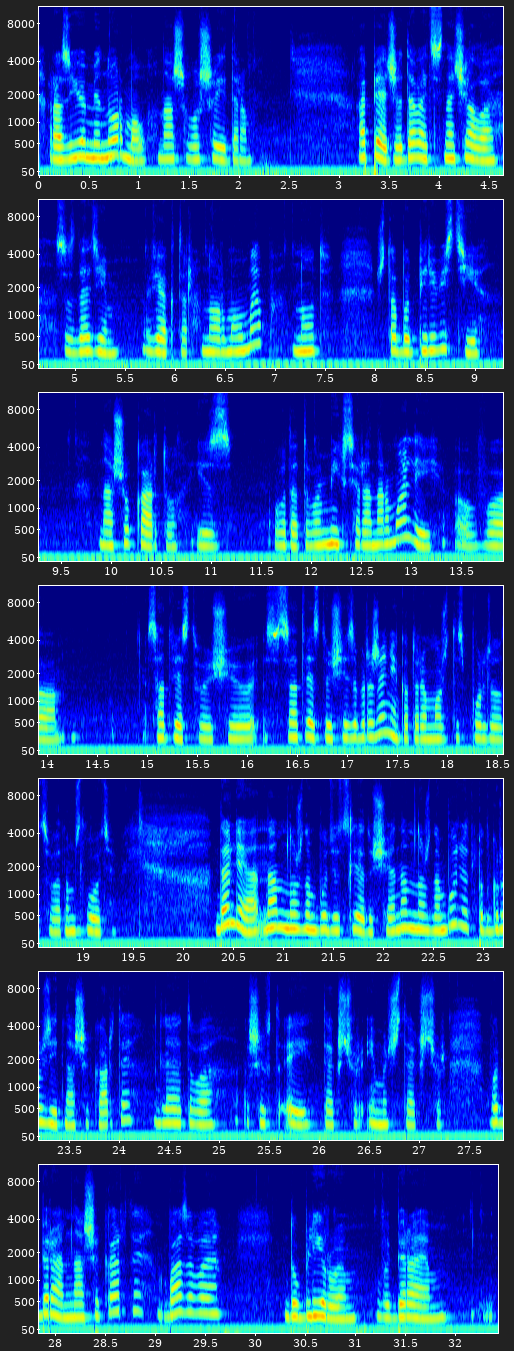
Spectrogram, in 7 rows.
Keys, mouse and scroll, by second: 0.8-2.2 middle drag, 2.2-4.0 drag, 3.2 g, 3.9 shift+a, 7.9-8.5 middle drag, 8.9-9.7 drag, 8.9-12.1 right drag, 9.2 g, 10.7 click, 12.1-12.5 drag, 13.0-14.8 drag, 15.8-20.2 middle drag, 21.7-22.8 middle drag, 22.8 click, 23.0 shift+a, 24.5 click, 27.4-29.1 drag, 29.2 click, 30.1 shift+d, 31.3-32.4 drag.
